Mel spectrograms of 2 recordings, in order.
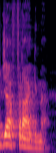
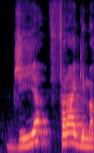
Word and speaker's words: diafragma: é o músculo diafragma Olha como se escreve diafragma diafragma com o g muda ó diafragma é um músculo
